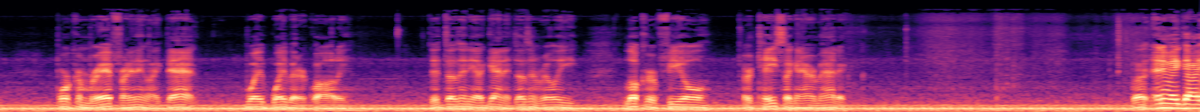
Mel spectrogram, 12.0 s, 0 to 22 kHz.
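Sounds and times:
car idling: 0.0s - 12.0s.

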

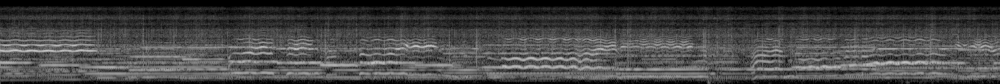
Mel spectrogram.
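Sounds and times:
woman singing with vibrato: 0.0s - 1.0s, 2.2s - 10.0s
instrumental accompaniment: 0.0s - 10.0s.

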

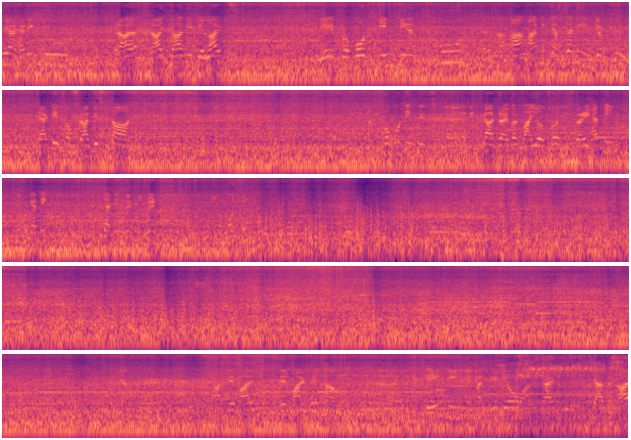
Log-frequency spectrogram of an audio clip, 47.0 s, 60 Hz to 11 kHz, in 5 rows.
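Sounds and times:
auto-rickshaw engine droning: 0.0s - 47.0s
road and wind noise: 0.0s - 47.0s.

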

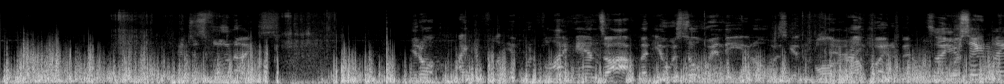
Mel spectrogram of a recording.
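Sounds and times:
gusty wind buffeting microphone: 0.0s - 10.0s.

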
